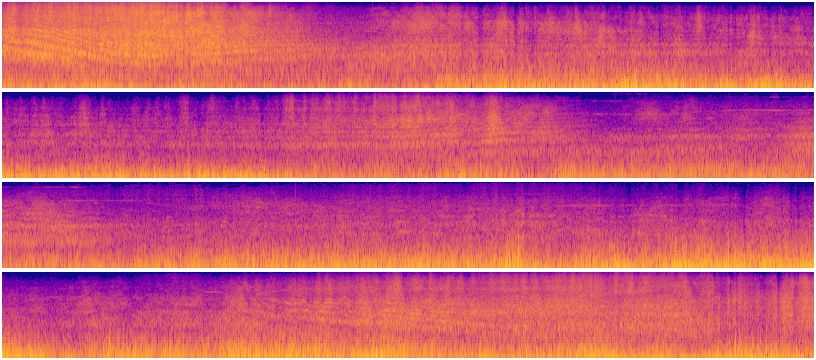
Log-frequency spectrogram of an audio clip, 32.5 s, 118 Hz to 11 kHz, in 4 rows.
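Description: Turbine whine of an RC model Yak-130 jet making fly-by passes. The pitch falls as it passes just after the start and again about twelve seconds in, and rises as it approaches near the end. A low rumble of gusty wind on the microphone runs underneath.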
